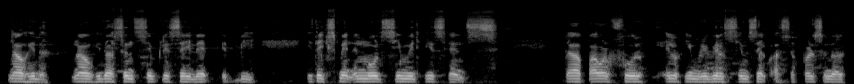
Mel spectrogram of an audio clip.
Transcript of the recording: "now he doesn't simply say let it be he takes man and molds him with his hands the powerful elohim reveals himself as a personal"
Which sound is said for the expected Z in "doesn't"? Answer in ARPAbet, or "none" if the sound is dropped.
S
